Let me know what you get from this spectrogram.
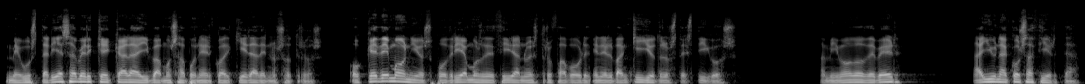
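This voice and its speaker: Horror audiobook role: low-voiced young male doctor, acted by a man, cool, unscrupulous, insolently calm and persuasive. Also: a little fast, natural voice. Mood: calm cynical persuasion. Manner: smooth, insolent, calmly persuasive. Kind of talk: audiobook character acting.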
